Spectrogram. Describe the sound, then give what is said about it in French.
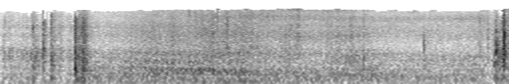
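A skateboard ollie on a cycle path along the Liane starts with a sharp pop of the board, followed by a rolling rumble of wheels and a clacking landing at the end. “Là, j'ai juste fait un ollie, donc c'est un saut basique.”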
